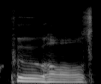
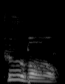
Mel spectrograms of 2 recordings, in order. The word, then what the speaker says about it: Pujols: My daughter would always go, hey, Pujols. She kept chanting it. Poohole. Poohole. Pujols. Yeah. Poohole. Emphasis on the wrong syllable there, kid.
